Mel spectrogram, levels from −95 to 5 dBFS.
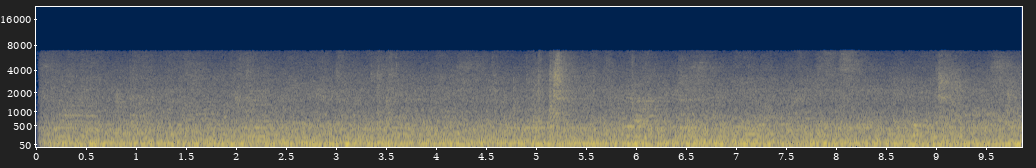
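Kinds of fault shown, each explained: Dolby Digital compression: The sound is dull, with nothing above about 6.9 kHz, and a rough, fluttering noise clings to tonal parts, which is heavy damage of the kind a likely low-bitrate AC-3 encode, near 48 kbps, produces. The encoder cut the band and starved many frequency lines of bits, and the decoder filled those gaps with dither noise. On a spectrogram there is a hard ceiling at 6.9 kHz and grainy, speckled noise around harmonics, steady across the whole clip.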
